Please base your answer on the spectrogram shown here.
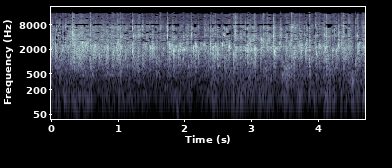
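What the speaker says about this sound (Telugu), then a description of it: "అందరూ గట్టిగా హరీష్ అన్న కోసం చప్పట్లు కొట్టాలి." A crowd at a school event claps loudly and steadily throughout, a dense continuous round of applause with no voices standing out.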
